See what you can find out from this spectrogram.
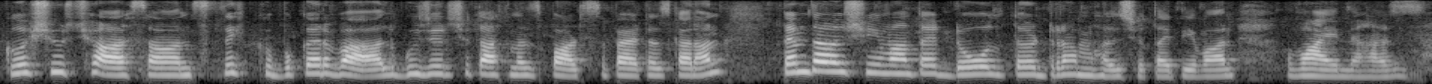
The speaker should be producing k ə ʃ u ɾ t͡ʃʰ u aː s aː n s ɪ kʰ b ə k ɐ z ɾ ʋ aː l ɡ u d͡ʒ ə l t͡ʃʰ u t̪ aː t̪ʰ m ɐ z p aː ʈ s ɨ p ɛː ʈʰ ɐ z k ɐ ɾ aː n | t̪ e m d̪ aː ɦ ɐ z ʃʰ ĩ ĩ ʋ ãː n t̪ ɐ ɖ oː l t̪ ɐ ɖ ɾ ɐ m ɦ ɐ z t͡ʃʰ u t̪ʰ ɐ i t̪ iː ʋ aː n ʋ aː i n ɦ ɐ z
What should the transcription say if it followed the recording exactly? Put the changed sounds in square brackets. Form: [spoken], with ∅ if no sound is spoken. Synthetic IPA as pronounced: k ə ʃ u ɾ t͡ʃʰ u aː s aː n s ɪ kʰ b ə k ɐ [∅] ɾ ʋ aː l ɡ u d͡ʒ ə [ɾ] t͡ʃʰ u t̪ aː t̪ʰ m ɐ z p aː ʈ s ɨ p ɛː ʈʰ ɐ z k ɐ ɾ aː n | t̪ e m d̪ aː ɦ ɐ z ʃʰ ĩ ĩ ʋ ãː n t̪ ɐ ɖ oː l t̪ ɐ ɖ ɾ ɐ m ɦ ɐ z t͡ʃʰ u [t̪] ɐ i t̪ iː ʋ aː n ʋ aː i n ɦ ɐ z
